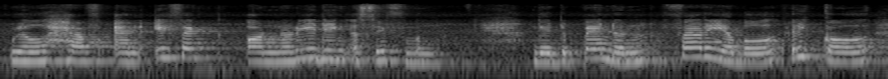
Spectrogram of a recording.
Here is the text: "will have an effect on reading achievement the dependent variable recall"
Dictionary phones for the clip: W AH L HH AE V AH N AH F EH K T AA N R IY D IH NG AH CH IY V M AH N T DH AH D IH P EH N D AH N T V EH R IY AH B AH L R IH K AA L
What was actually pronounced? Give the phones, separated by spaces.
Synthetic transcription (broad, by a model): W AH L HH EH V AH N AH F EH K T AA N R IY D IH NG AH S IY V M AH N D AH D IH P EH N D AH N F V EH R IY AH B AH L R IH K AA L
